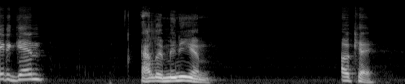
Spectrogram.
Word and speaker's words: aluminium: Aluminium. Okay. There's no second I. You're going to need a second I to have inium. There's no inium in here.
